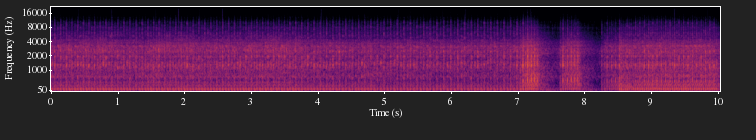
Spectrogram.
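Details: Royal Enfield Rickman Interceptor 750cc parallel twin, first start after owner engine rebuild and gearbox rebuild, tick over not yet set: even, steady fast idle, then a couple of throttle blips; sounds good mechanically, started willingly.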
